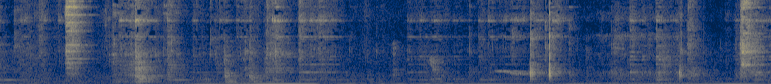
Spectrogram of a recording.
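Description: Metallic clinks and a bell-like ting over a steady low hum, with no clear animal voice.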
